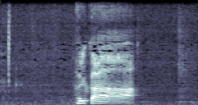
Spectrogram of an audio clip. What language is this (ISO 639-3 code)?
jpn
